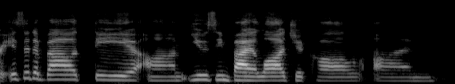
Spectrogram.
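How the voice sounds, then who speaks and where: A woman talks with hardly any pauses and big swings in loudness. The sound is dry and close, with no echo. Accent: non-native. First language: not English. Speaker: self-taught cybersecurity panelist. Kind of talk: casual panel discussion.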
